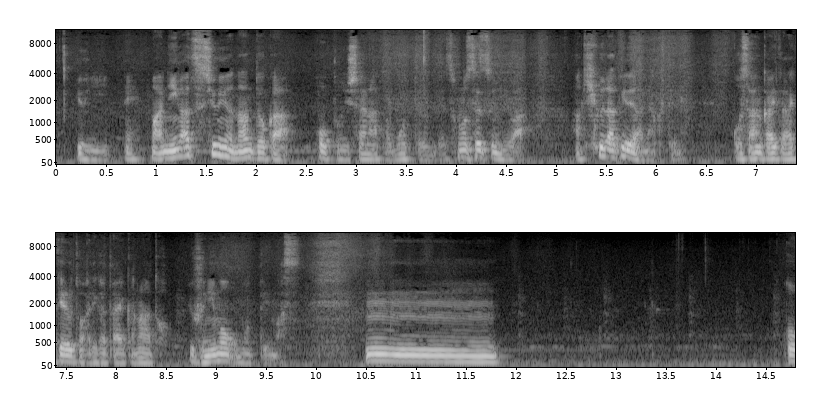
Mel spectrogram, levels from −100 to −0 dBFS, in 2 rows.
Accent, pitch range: native, 95-125 Hz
